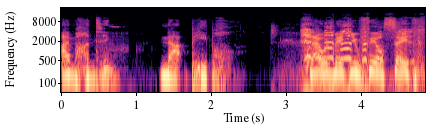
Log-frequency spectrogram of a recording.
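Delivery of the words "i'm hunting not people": slow, drawn-out whisper, very close. Acting out a stranger leaning in on the street: imitating a whisper. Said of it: "leaned in and, and whispered in your ear".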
